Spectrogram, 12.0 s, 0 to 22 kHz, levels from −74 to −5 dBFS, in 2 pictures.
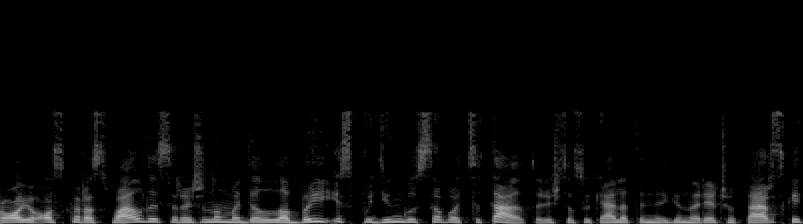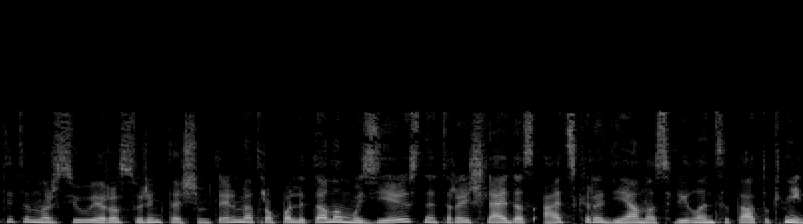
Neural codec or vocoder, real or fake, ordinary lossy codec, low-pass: codec, 44.1 kHz, 7.8 kbps, Pupu-Codec; fake; MP3, 48 kbps; 14.4 kHz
